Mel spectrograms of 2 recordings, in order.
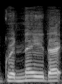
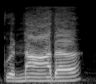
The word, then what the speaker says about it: Grenada: and a half before commentators on CBS could learn that Grenada is not Grenada which is in Spain to have how do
